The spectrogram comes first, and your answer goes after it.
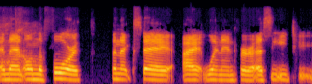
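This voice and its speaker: In an ordinary speaking voice with an American accent, a woman talks fairly slowly at a medium pitch with ordinary pitch variation, the sound dry and close with no echo. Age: 20s. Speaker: podcaster with epilepsy. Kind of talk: casual interview.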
